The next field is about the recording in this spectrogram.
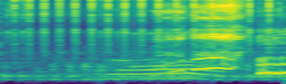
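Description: A prize wheel being spun, giving rapid, even ticking that clicks steadily for about a second under a louder tonal sound that swells toward the end.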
